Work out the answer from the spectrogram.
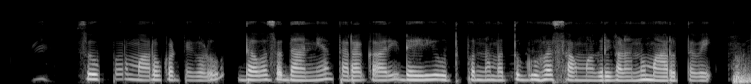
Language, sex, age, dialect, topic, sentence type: Kannada, female, 25-30, Mysore Kannada, agriculture, statement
